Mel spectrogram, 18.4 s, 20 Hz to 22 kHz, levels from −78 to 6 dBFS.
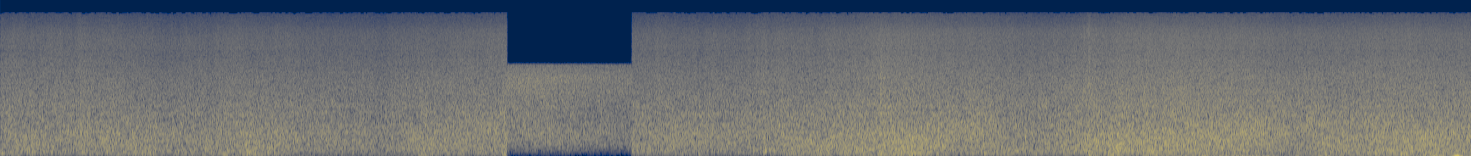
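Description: A recording of sounds that turns dull and boxy from 6.33 to 7.90 s, with nothing above 3.9 kHz and a level drop of about 5 dB. It likely comes from the input switching to a poorer device. A spectrogram would show a flat ceiling at 3.9 kHz for that stretch, and the waveform would shrink with no gap at the switch.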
